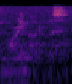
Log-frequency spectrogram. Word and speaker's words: Morimoto: It's Morimoto's.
